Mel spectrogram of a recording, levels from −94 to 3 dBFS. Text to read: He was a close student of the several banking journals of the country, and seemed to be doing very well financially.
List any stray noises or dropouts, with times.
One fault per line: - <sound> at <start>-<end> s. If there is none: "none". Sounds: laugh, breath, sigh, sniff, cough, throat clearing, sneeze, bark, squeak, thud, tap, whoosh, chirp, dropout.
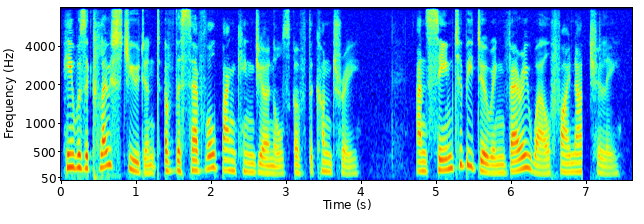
- dropout at 7.0-7.1 s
